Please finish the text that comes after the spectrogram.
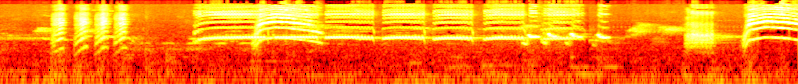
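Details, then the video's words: Caged laughingthrushes, a female giving a churring call with a black laughingthrush singing in a wild-forest style: sharp downslurred notes, then a run of loud harmonic whistles near one pitch, broken by short chirps and a harsh burst. "Tiếng chim khướu mái ro khẹt + khướu mun thuần hót giọng rừng"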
